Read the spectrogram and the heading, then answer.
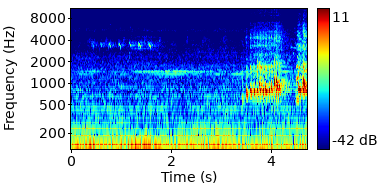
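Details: Sandhill cranes, apparently unhappy about something, give loud, rolling, harsh harmonic calls in two bursts near the end, after faint, high, repeated chirps early on; a duck comes up for feed nearby and a person talks.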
